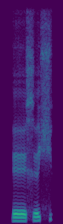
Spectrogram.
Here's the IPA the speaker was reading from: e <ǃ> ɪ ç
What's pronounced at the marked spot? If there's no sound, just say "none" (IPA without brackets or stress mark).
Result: x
